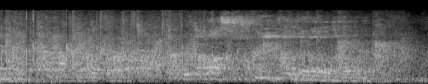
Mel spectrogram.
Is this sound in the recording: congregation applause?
yes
